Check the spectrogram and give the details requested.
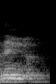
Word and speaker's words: wring: यहाँ ध्यान रखना W के साथ जब R आता है तो W का प्रोनाउंसिएशन नहीं होता है, तो WRING क्या हो जाएगा, रिंग, रिंग द क्लॉथ यानी कपड़े निचोड़ दो।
